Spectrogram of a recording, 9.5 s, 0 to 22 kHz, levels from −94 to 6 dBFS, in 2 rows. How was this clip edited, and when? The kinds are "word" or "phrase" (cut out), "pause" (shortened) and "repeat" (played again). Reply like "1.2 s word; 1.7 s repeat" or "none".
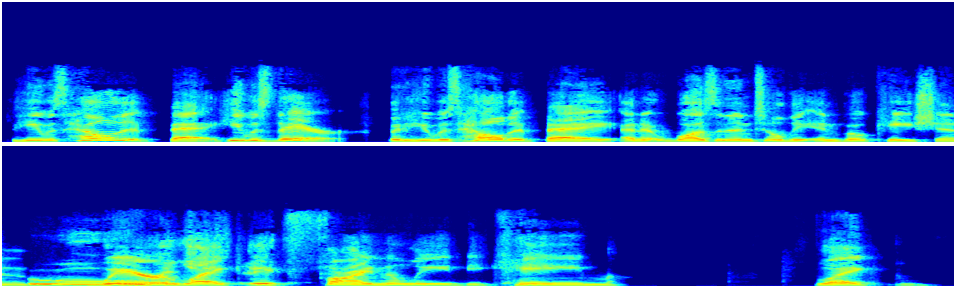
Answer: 1.8 s pause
